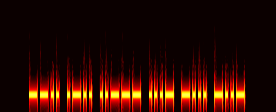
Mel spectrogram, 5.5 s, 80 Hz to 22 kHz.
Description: Morse code, heard as a keyed tone, about 22 wpm, 700 Hz. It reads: ZL2VBX
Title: DXCC-100 Call Signs - 6 Characters - Repeated 2x - 22wpm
